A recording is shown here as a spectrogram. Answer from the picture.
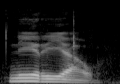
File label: fish goldspotted Spinefoot, Aneityum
